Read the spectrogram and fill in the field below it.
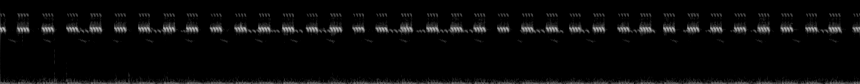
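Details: A cricket calling in the wild at night, a very even series of high, metallic chirps at about two per second, strong and uninterrupted over faint low-frequency background hum.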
